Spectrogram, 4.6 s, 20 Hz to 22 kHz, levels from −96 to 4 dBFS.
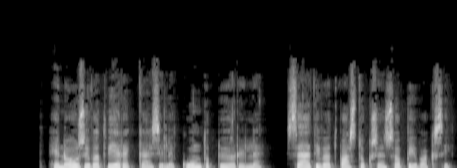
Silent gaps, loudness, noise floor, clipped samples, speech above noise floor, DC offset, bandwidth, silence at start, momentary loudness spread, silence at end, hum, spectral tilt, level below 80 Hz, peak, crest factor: none; -17 LUFS; -66 dBFS; under 0.1%; 49 dB; under 0.1%; 14 kHz; 0.5 s; 7 LU; 0.1 s; none; -4.5 dB/octave; -60 dBFS; 0 dBFS; 18 dB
